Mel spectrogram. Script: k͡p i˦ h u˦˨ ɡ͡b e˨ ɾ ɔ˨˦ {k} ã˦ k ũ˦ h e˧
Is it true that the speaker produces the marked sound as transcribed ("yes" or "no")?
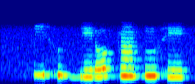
yes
